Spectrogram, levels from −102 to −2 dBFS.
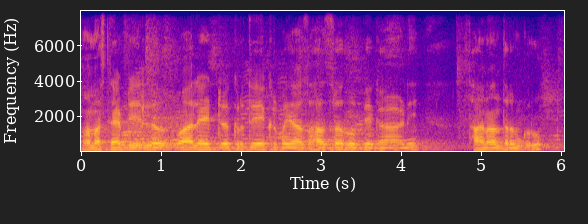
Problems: continuous background conversations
